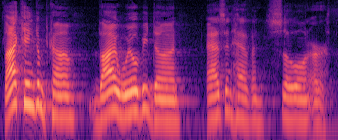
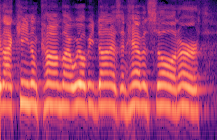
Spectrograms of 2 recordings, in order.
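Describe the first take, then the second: First: Thy kingdom come, slowly, word by word, with will stretched long; slow, deliberate prayer. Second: Thy kingdom come rattled off higher and louder, by memory; mock the rushed habit of praying from memory; rattled-off rote prayer. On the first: Preacher showing the congregation how to pray it: slow and deliberate. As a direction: weigh every phrase of the prayer, slow. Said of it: "And so when we pray this". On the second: Preacher mimicking how people pray it fast: loud rote rattle. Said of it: "and people pray it fast". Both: Shown as a demonstration.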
